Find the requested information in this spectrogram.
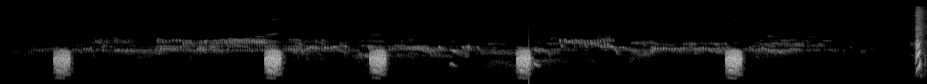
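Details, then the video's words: Five short, low, hoarse grunts from a Eurasian spoonbill, spaced irregularly one to two seconds apart, over a steady high twittering chorus of other birds. "Eurasian spoonbill call, spoonbill sound"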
